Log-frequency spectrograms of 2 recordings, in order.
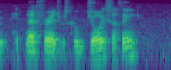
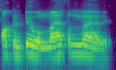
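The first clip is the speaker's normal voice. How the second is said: higher, put-on character voice; mock Deliverance impersonation; 5 semitones higher, 4 dB louder than usual. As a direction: repeat the silly boast in character. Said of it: "was that your Deliverance impersonation?".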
